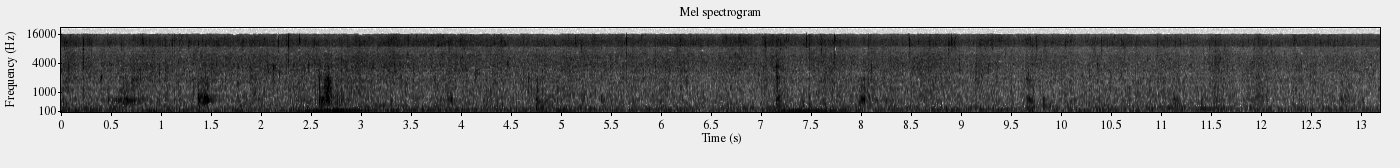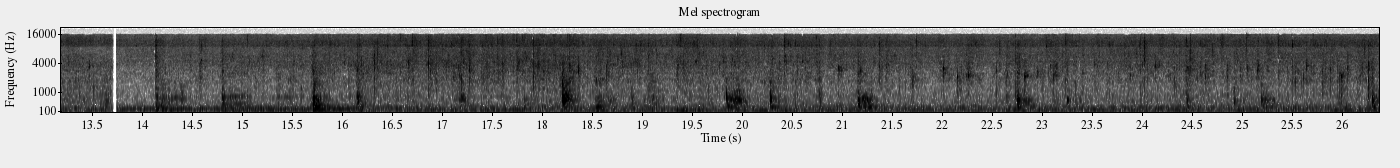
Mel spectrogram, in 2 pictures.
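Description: Chicken pieces shallow-frying in oil in a pan: a faint steady sizzle with scattered pops and clicks, as a spatula stirs and turns the pieces now and then.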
